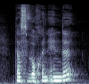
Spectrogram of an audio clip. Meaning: weekend (break in the working week, usually Saturday and Sunday)
- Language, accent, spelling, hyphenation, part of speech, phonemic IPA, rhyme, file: German, Austria, Wochenende, Wo‧chen‧en‧de, noun, /ˈvɔxənˌɛndə/, -ɛndə, De-at-Wochenende.ogg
